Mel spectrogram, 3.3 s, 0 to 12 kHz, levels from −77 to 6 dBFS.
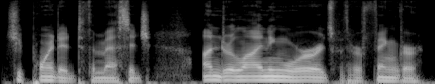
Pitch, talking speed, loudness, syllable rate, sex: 95 Hz, 185 wpm, -18 LUFS, 6.2 syllables/s, male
